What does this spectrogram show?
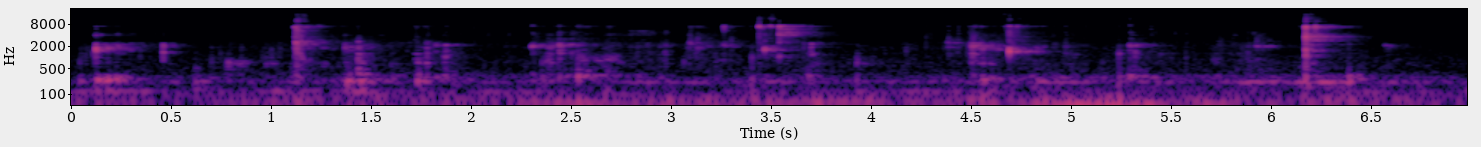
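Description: Faint close-miked chewing of a mouthful of moist marble cake: soft wet mouth smacks with a few sharp clicks scattered through.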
